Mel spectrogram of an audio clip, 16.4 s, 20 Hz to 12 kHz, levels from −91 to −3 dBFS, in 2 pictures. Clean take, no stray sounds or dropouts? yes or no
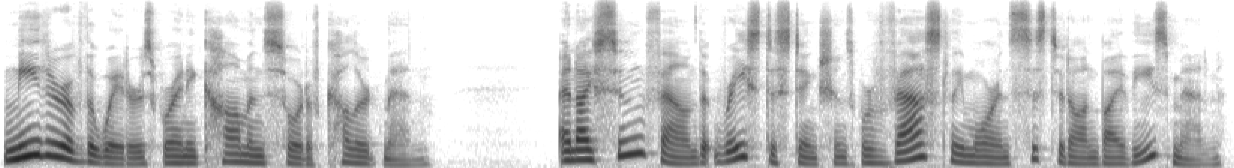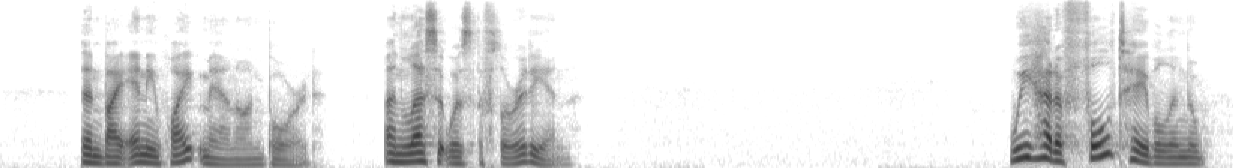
yes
